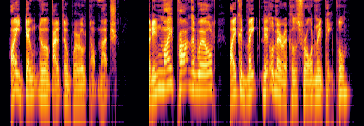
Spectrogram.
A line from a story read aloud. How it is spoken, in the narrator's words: Granny replied sharply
